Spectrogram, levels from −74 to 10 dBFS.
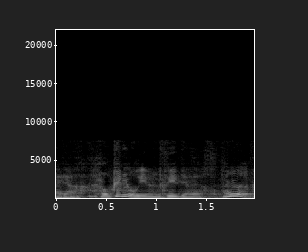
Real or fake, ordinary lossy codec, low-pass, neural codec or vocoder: fake; none; none; codec, 16 kHz, 1 kbps, FunCodec, trained on Chinese and English, 50 frames a second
